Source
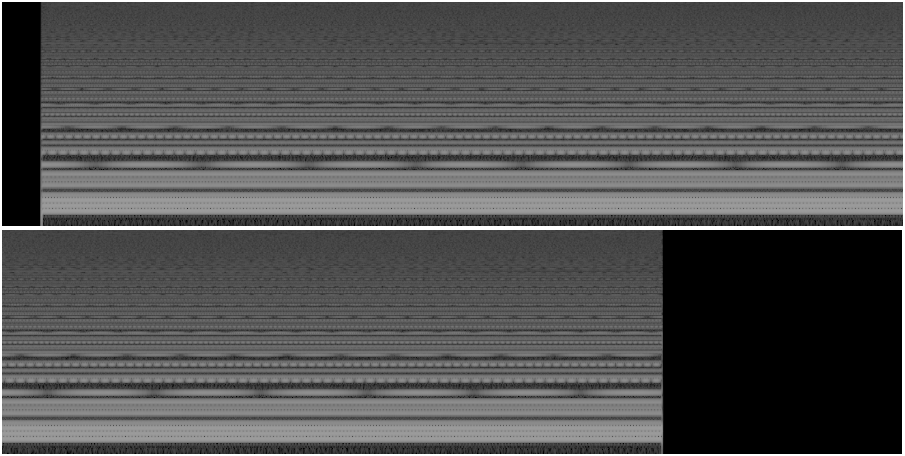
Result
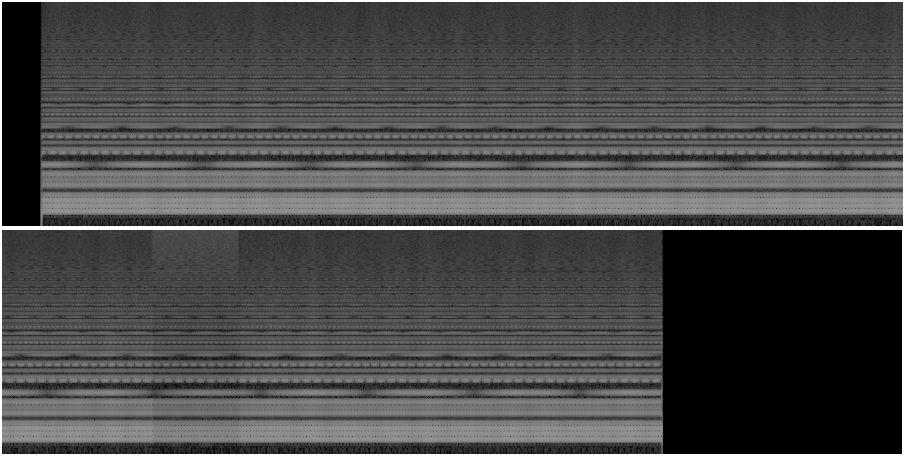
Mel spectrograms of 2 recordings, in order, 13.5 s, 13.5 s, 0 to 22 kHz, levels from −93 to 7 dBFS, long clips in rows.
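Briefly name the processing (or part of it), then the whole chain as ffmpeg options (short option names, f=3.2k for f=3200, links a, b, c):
clipper into limiter: -filter_complex "[0:a]asettb=1/sr,asplit=3[a][b][c];[a]atrim=end=7.884[d];[b]atrim=start=7.88:end=8.53,asetpts=PTS-STARTPTS,afade=t=in:d=0.004:c=qsin,afade=t=out:st=0.646:d=0.004:c=qsin,highshelf=f=9.7k:g=11[e];[c]atrim=start=8.526[f];[d][e]acrossfade=d=0.004:c1=hsin:c2=qsin[g];[g][f]acrossfade=d=0.004:c1=qsin:c2=hsin,asoftclip=type=hard:threshold=-16dB,alimiter=limit=-23dB:level=0:latency=1:release=49,volume=-1.5dB"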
